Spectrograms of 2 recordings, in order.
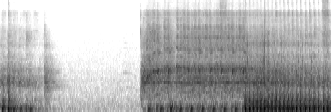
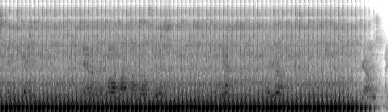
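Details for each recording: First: Honda Rancher ATV after sitting with old gas, carburetor cleaned and fresh gas added: engine catches and idles with an uneven lumpy beat, still shutting off occasionally; partly clogged pilot jet causing lean stumbling. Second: Honda Rancher quad that sat with old gas and would not start, after carburetor cleaning: deep, even thumping about four beats a second holding steady until shutoff; normal idle.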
